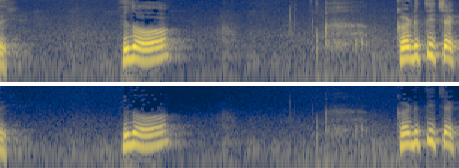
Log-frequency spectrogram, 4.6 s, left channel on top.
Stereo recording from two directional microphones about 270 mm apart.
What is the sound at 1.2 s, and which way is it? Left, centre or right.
Speech, centre.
